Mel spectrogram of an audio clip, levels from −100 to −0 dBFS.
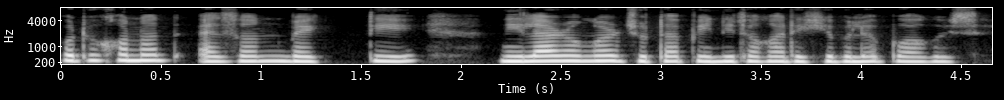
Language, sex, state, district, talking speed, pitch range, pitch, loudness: Assamese, female, Assam, Kamrup Metropolitan, 140 wpm, 240-265 Hz, 250 Hz, -14 LUFS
